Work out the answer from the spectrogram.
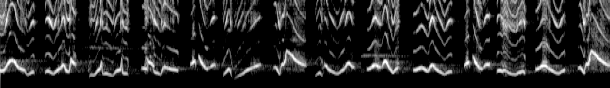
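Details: Continuous rose-breasted grosbeak song, clear rich whistles rising and falling in short notes, each given roughly every third of a second without a break.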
